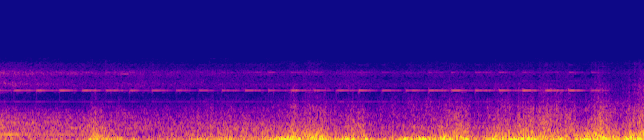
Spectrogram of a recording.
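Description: Double-stack intermodal freight train rolling away, its wheels rumbling and clattering on the rails. A faint steady high-pitched tone rides over the rumble and stops near the end.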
